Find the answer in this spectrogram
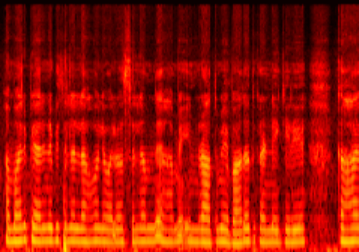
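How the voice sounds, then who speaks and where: In a casual religious advice vlog, a woman chats to her viewers with a voice roughened by flu and a sore throat, gravelly and fairly level in pitch. She talks loosely, returning to repeated fillers and mixing in English words.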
